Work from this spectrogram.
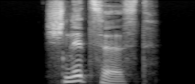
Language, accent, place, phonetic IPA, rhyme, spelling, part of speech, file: German, Germany, Berlin, [ˈʃnɪt͡səst], -ɪt͡səst, schnitzest, verb, De-schnitzest.ogg
- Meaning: second-person singular subjunctive I of schnitzen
